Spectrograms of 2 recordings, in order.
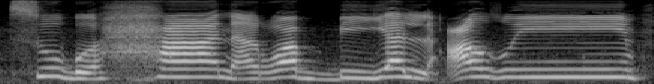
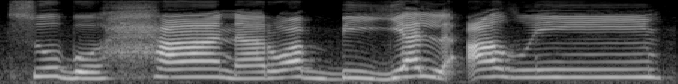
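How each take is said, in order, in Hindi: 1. बीच का शब्द 'rabbiyal' बोला जाता है, 'ya' के साथ। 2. बीच का शब्द 'rabbiyal' बोला जाता है, 'ya' के साथ।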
